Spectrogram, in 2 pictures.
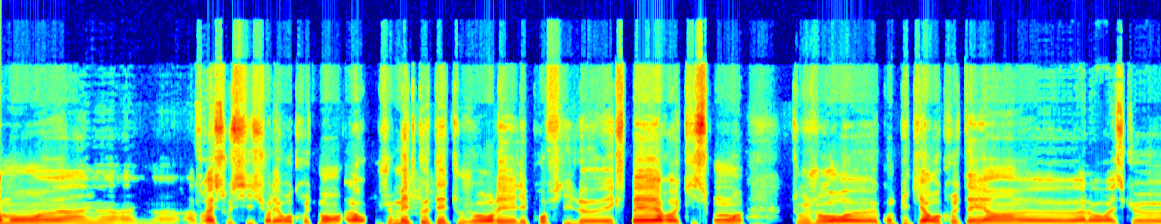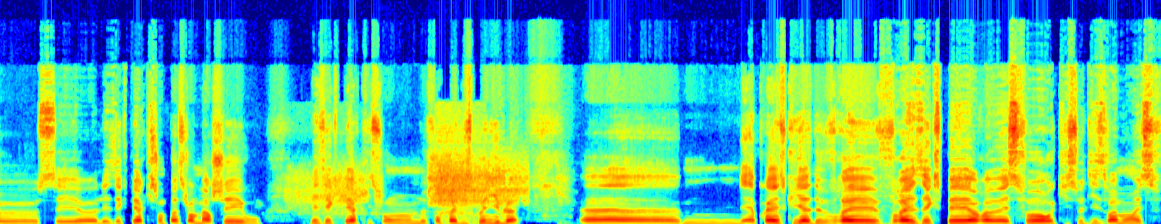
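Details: Adult male speaker; normal voice.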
